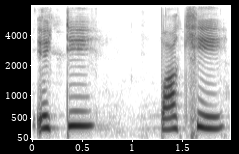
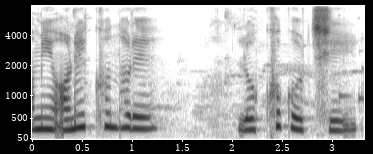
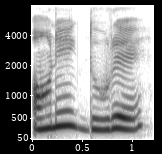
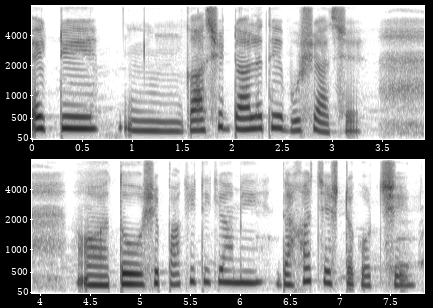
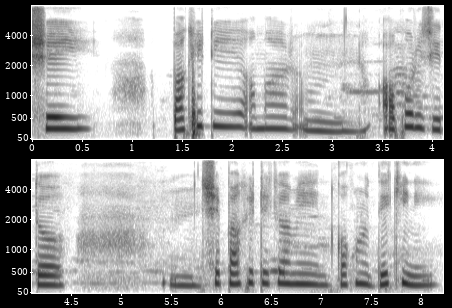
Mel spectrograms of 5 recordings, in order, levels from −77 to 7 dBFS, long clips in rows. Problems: continuous background conversations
